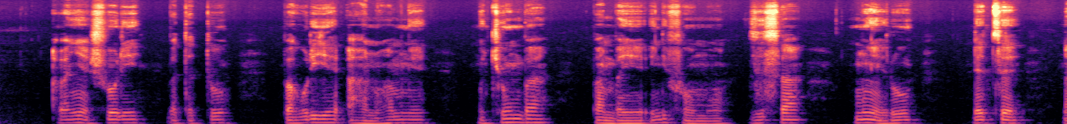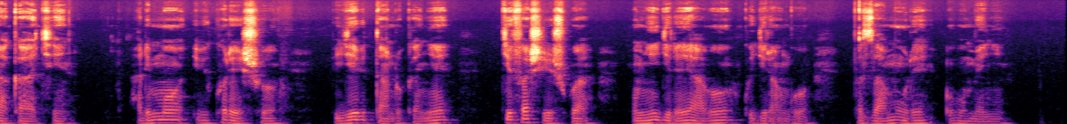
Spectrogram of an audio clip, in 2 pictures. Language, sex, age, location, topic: Kinyarwanda, female, 50+, Nyagatare, education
